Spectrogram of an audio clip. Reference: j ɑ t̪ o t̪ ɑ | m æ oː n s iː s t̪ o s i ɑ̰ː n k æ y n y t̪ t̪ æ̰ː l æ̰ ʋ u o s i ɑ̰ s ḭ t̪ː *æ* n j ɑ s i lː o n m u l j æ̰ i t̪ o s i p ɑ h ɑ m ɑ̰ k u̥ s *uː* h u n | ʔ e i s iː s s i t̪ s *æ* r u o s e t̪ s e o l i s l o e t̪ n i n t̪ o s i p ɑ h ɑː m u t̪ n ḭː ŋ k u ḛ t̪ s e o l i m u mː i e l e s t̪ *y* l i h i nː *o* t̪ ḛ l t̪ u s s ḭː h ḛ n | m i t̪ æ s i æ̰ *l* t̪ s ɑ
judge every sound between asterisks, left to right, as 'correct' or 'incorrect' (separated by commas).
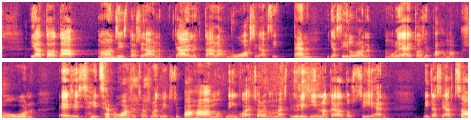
incorrect, correct, incorrect, correct, correct, correct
